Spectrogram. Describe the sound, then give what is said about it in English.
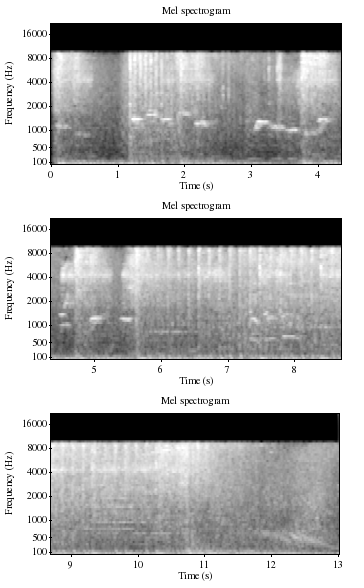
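Gunfire and explosions from an action movie trailer form a loud, dense barrage of shots and booms that runs the whole length without a break. “All this looks so good because it's very loud and much are shooting. Much are dying.”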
